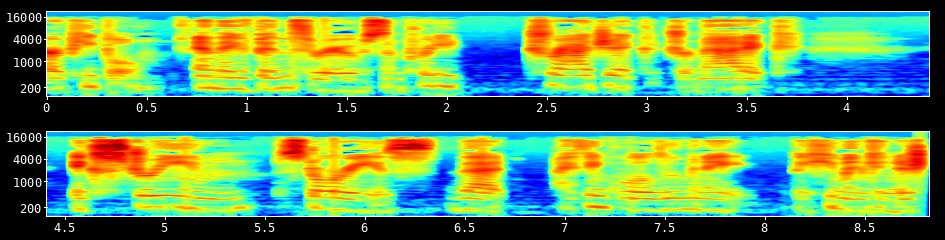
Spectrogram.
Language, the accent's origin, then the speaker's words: English; United States; And so I straddle these two worlds of both being an American and identifying quite strongly with Chinese culture, but not with the political project that is modern day China.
